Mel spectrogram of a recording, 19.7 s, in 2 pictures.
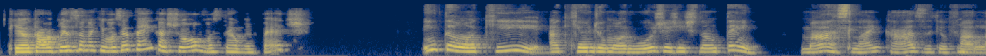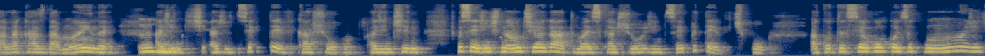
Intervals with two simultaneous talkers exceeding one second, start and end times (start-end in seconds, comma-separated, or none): none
